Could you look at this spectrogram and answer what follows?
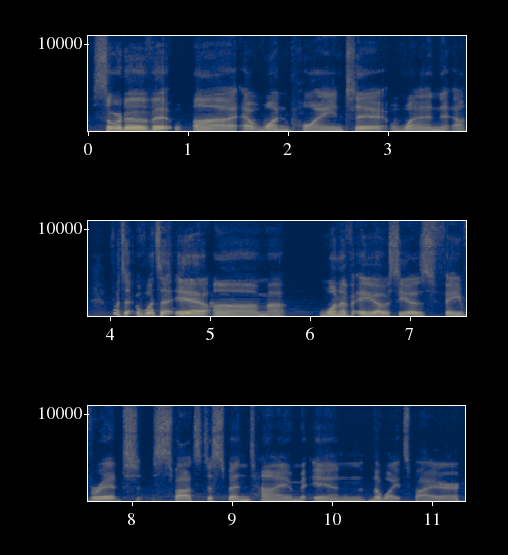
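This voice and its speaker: A man working as game master, improvising tabletop game narration hesitantly, with many halting pauses. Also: mid-range voice, smooth, faint music behind.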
